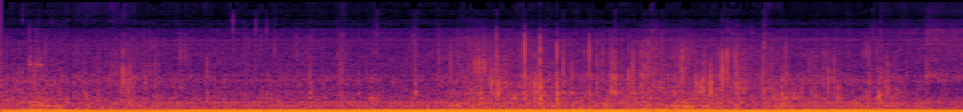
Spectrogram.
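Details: Holden VY Commodore petrol engine started after sitting a few weeks. It idles with a deep, steady rumble and no knocks, misses or rattles, and sounds good.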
